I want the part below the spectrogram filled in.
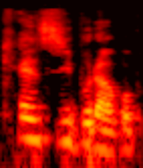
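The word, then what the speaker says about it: כְּזִיב: 유다가 살던 도시의 이름이 거십인데 히브리어 발음으로 케지브라고 발음을 합니다.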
